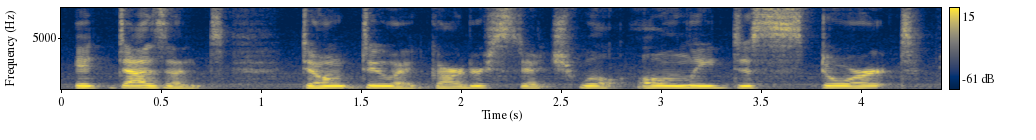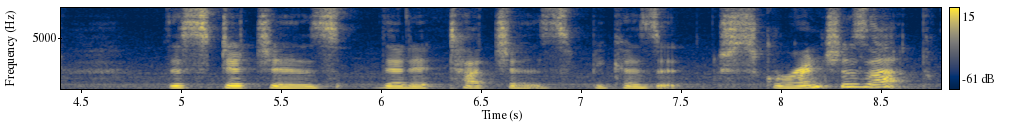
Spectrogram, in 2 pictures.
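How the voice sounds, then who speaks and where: A woman with a hoarse voice from a cold, teaching knitting in a chatty, friendly how-to tutorial, with little laughs. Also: fairly low pitch, slow.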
